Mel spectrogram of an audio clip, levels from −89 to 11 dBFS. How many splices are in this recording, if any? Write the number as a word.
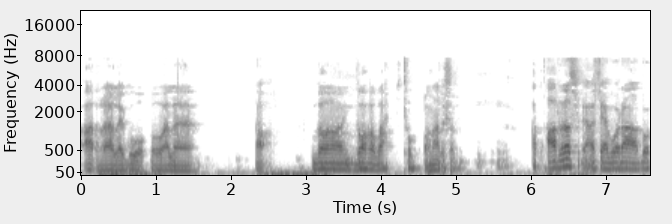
zero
